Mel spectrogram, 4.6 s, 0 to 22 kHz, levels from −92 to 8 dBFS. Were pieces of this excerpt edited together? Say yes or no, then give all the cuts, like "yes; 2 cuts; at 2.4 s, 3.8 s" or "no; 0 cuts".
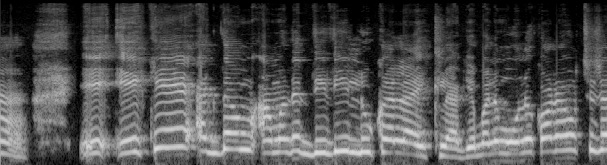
no; 0 cuts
